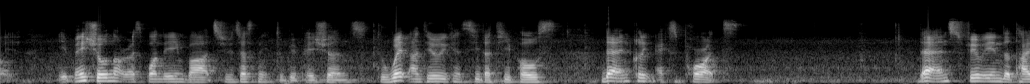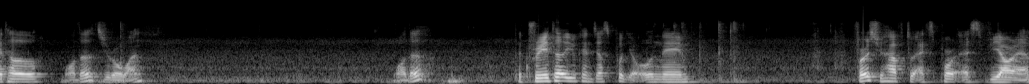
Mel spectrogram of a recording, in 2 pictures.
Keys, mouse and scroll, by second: 3.0-4.4 middle drag, 3.0-3.7 scroll, 3.2 click, 4.4 shift+drag, 4.7-5.6 shift+middle drag, 5.6 click, 5.8-6.7 scroll up 5, 6.7-8.5 drag, 8.5-9.1 scroll down 9, 10.2 click, 10.8-11.9 typing, 14.2 click, 16.6-18.1 typing, 18.2-18.7 scroll down 19, 19.8 click.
